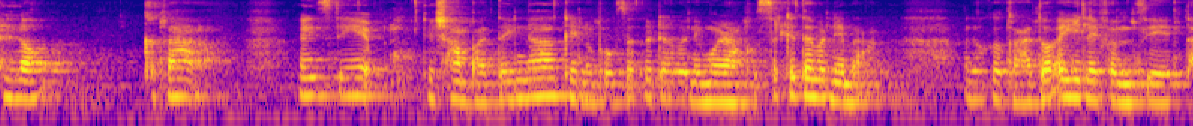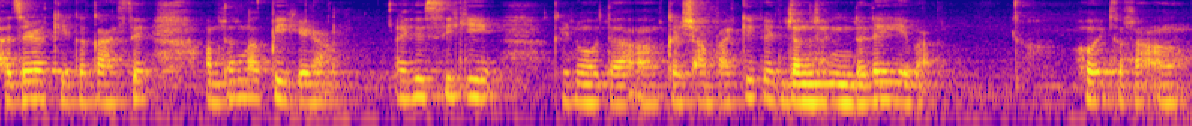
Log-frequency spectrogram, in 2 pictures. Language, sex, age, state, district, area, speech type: Manipuri, female, 45-60, Manipur, Imphal West, rural, spontaneous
